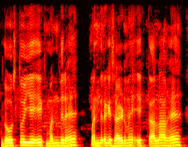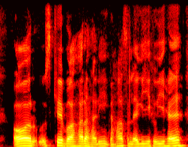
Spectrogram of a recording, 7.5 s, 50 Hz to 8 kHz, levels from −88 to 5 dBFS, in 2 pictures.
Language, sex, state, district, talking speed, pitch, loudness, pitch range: Hindi, male, Bihar, Samastipur, 160 wpm, 135 Hz, -15 LUFS, 125-150 Hz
